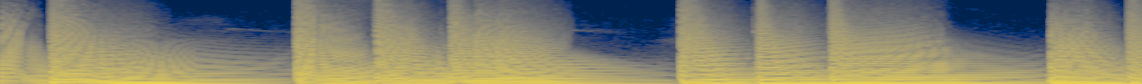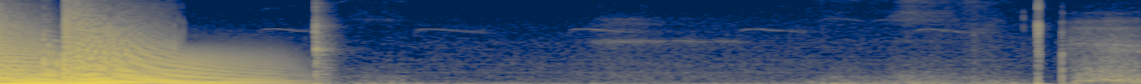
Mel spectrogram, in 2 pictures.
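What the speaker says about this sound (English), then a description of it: "So the far left is just a bass sound" A keyboard synth bass patch in MainStage plays several sustained, deep notes in rhythmic groups, loud and close, then decays into silence with a faint click at the end.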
